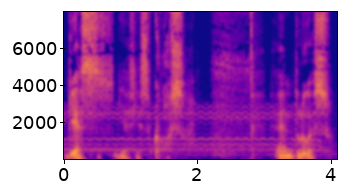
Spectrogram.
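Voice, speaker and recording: A man's voice: medium pitch, wildly swooping pitch, very slow, fairly bright tone, faint music behind, exaggerated voice. A flustered, swooping male hotel manager. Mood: wounded, distraught. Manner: stammering, flustered, formal. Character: stern, anxious, meticulous male hotel manager under suspicion. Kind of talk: radio drama acting.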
